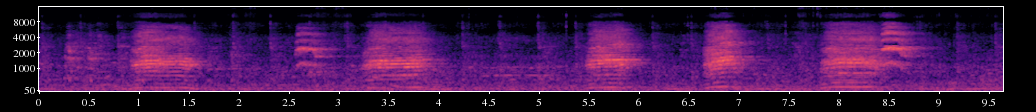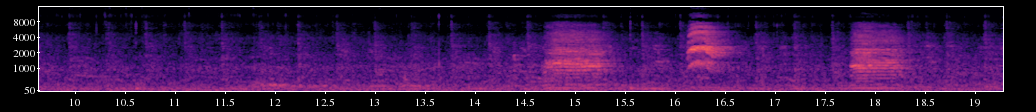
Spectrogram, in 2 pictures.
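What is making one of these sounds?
Guinea pigs squeal in short, high, repeated calls.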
